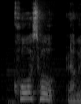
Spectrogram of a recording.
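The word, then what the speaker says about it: 酵素: 해서 우리말로 그대로 효소예요 그래서 발음은 코소라고 있습니다 그다음에 이한자는 뭘까요 시세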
